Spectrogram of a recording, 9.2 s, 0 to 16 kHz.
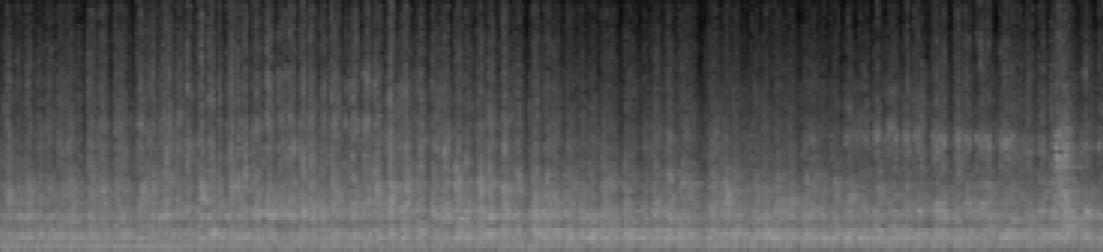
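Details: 2001 Mercury 125hp 4-cylinder oil-injected two-stroke outboard, 20in shaft, freshwater motor, compression 100–105 psi per cylinder: even, busy buzz holding steady speed, no misses, knocks or surging; running normally.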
